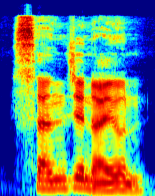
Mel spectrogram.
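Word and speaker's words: সঞ্জনয়ন্: এরপর আছে সঞ্জনয়ন। এখানে যুক্ত বর্ণটা হবে ইয় জ এবং ইয় প্রথম থাকার কারণে অর্ধেক নয়ের মতো সাউন্ড আসবে। সন জ নয়ন, সঞ্জ নয়ন।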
